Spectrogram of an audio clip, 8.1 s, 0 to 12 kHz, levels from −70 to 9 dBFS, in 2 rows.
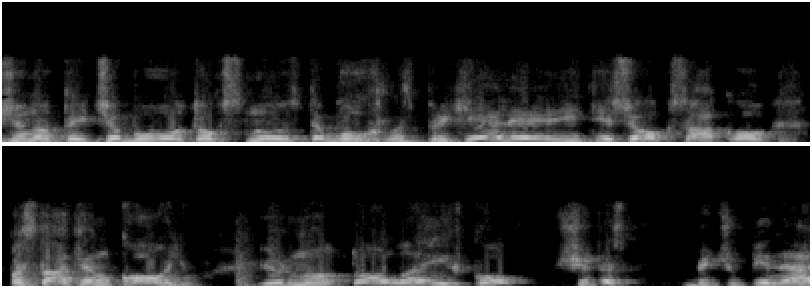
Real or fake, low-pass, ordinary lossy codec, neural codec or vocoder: real; 7.2 kHz; MP3, 48 kbps; none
